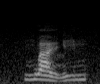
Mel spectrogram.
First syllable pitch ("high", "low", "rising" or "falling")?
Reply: falling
